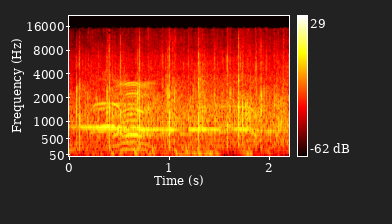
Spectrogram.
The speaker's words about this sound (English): So, without further ado, I would like for everyone to stand up, yeah. show honor where honor is due, give a round of applause to our pastor, Hallelujah.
